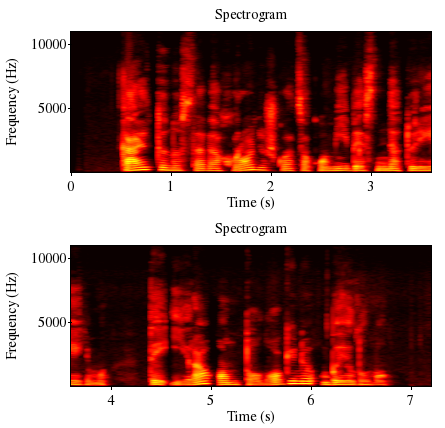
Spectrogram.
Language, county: Lithuanian, Marijampolė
